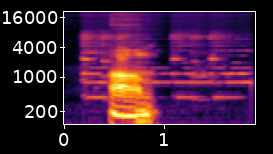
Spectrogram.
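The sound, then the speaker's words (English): A phone notification alert sounds once from a phone whose notifications were left on, a bright tonal chime with ringing overtones that lingers and fades, partly overlapped by a brief voice near the start. “I forgot to turn my notifications off on my phone.”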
